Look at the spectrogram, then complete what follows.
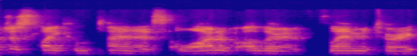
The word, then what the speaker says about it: lichen planus: Lichen planus, basically irritation of, like, do I have this right? Lichen planus? Yes.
